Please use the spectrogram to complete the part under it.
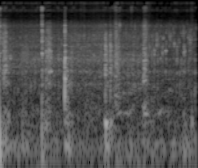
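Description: Ground beef fries in a pan with bitter gourd, tomato and seasoning, a close, crackling sizzle cut by quick scraping stirs of a spatula, with no voice over it.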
